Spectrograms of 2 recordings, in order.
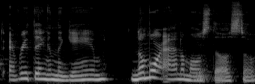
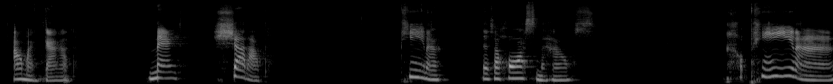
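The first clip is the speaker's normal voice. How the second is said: put-on New York-ish accent, quieter; 4 dB quieter than usual. Speaker showing off a cartoon mom impression: Lois impression, New Yorkish accent. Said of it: "She's got that weird kind of like New Yorkish".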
